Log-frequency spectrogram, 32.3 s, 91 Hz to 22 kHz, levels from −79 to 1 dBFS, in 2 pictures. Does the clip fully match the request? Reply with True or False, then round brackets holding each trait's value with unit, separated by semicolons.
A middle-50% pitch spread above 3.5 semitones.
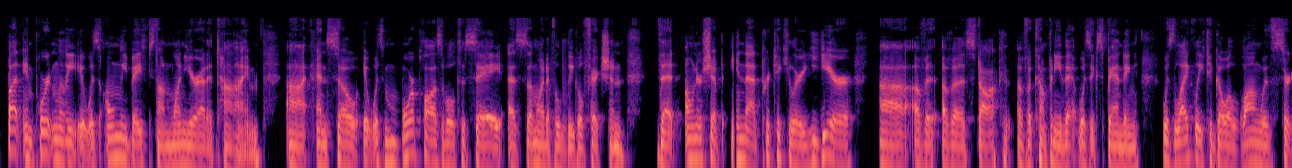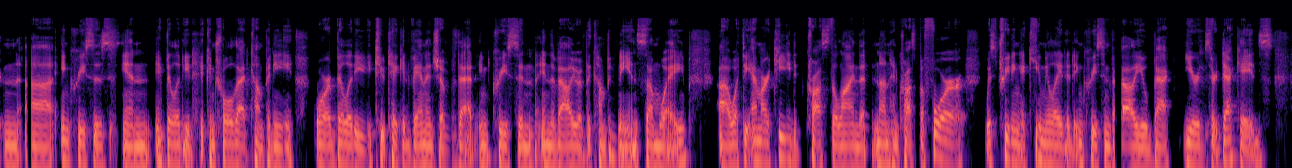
False (2.9 semitones)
